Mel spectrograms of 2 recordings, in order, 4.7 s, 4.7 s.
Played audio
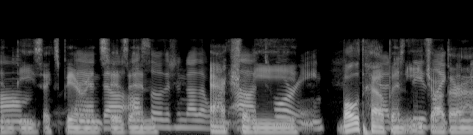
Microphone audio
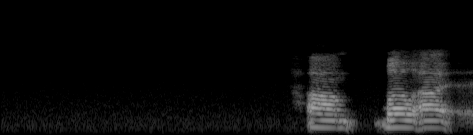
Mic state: user only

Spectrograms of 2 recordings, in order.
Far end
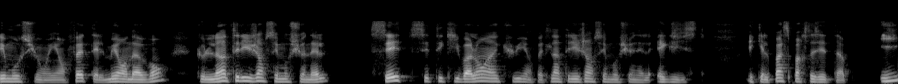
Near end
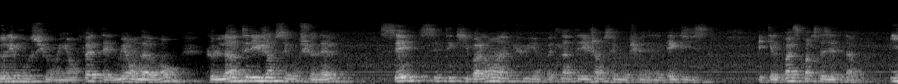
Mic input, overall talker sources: echo only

